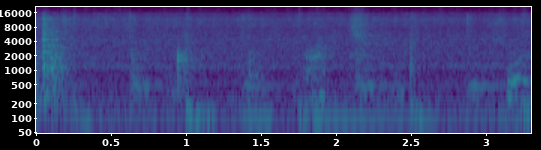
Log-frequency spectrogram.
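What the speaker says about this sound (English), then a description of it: "You can hear, see here, it's being sauteed here." Home-grown vegetables sautéing in a pot give a soft, steady sizzle, with a spoon scraping and stirring roughly every half second.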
